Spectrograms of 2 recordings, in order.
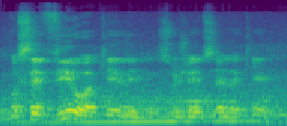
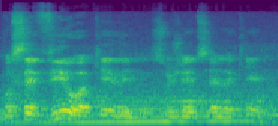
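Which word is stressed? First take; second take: viu; viu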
